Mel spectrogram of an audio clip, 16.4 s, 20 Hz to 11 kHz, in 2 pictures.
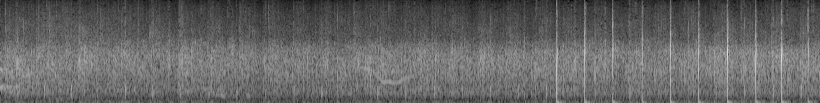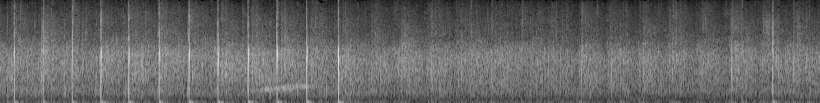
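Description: Steady audience applause from a crowd celebrating a children's director's 15th anniversary of being hired: a dense wash of many hands clapping throughout, with a run of sharper, louder individual claps standing out in the middle before it evens out again.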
